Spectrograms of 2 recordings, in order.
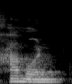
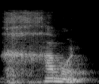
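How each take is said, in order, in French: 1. Le son j est doux et léger. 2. Le son j est fort et guttural. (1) "dans les pays d'Amérique latine, il est beaucoup plus doux" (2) "en Espagne, c'est un peu plus fort"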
